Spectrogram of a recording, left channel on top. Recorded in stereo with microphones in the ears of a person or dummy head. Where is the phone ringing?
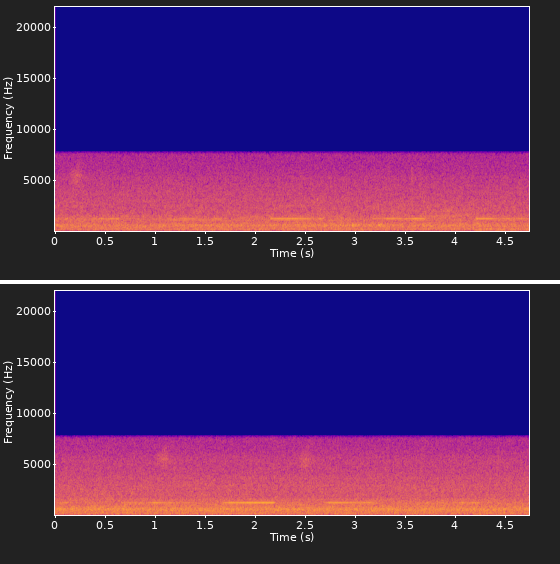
I don't hear a phone ringing.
